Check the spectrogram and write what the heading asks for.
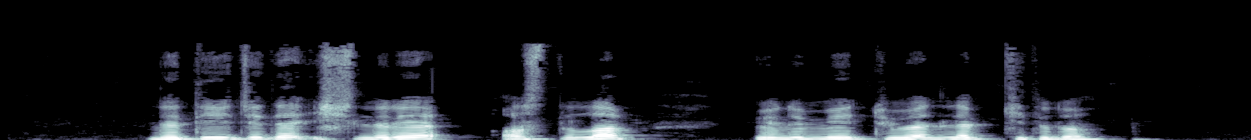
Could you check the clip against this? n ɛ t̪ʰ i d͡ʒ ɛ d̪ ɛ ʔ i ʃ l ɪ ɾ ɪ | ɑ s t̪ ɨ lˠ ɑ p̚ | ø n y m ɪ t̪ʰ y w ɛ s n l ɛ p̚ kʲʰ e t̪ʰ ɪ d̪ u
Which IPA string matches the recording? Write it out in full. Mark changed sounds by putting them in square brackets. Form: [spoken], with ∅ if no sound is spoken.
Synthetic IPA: n ɛ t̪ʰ i d͡ʒ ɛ d̪ ɛ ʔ i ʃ l ɪ ɾ ɪ | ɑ s t̪ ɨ lˠ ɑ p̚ | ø n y m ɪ t̪ʰ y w ɛ [∅] n l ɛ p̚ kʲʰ e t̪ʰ ɪ d̪ u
